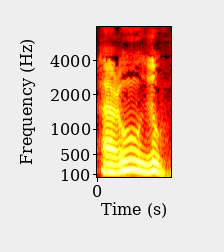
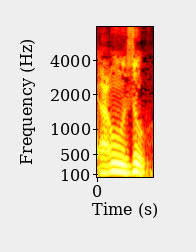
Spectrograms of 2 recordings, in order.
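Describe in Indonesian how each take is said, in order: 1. Bunyi mirip z diucapkan tanpa napas yang keluar. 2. Bunyi mirip z diucapkan dengan napas yang keluar. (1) "tapi dibaca" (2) "tidak boleh"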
